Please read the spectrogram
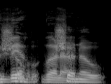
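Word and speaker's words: Schönau: Alors, le terme cathare est tiré des écrits de Saint-Augustin, hein, par le moine, alors je prononce mal, Egbert de Chenau. – Voilà, moine bénédictin du monastère Saint-Florin de l'abbaye de Chonner. Alors là aussi, Chenau.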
